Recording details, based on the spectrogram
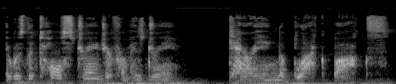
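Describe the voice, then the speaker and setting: A man reading a story aloud as a narrator, in a suspenseful, expressive way. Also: fairly low pitch, measured pace, slightly rough, rough recording. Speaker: audiobook narrator. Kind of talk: dramatic scripted storybook narration.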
